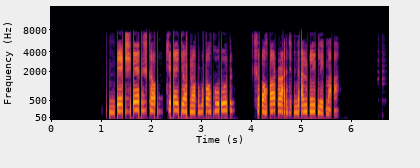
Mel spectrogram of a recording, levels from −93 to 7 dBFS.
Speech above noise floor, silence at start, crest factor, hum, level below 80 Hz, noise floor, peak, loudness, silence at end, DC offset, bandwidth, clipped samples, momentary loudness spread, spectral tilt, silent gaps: over 71 dB; 1.15 s; 20 dB; none; -54 dBFS; under -90 dBFS; -2 dBFS; -20 LUFS; 1 s; under 0.1%; 7.6 kHz; under 0.1%; 10 LU; -5 dB/octave; 3.76-4.03 s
